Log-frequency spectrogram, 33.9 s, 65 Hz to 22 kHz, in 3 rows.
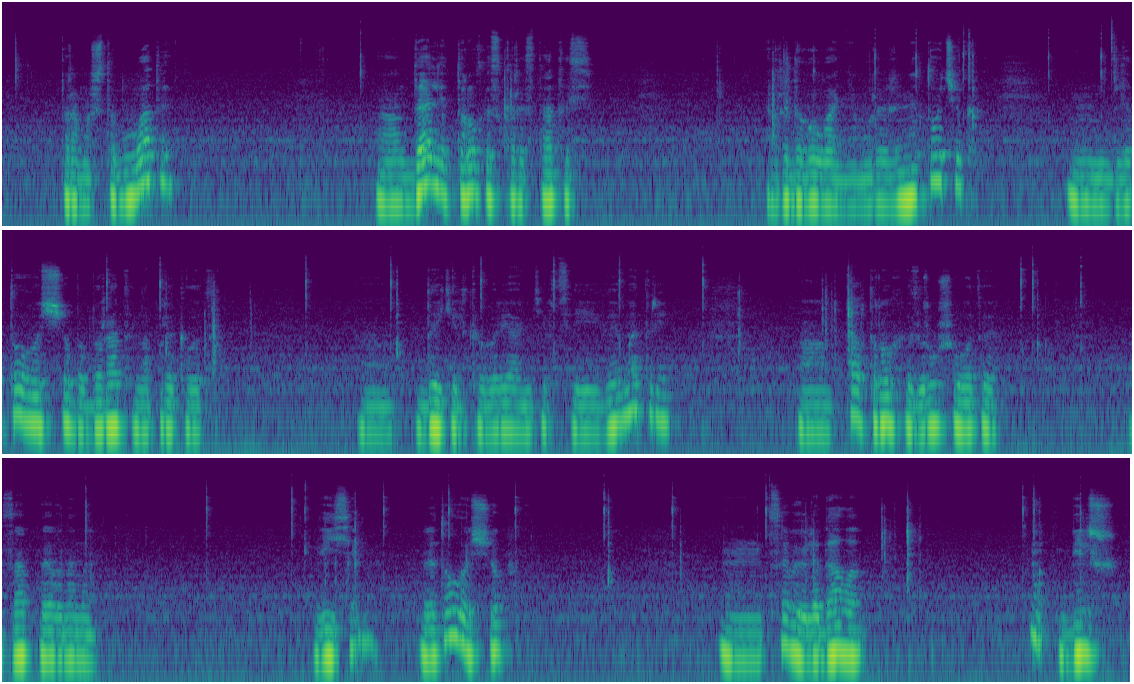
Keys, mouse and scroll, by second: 8.1 1, 9.0 middle click, 9.9 click, 10.8-12.6 middle drag, 12.6 click, 14.6 shift+click, 16.3 shift+click, 17.7 shift+click, 19.8 g, 22.4-24.9 middle drag, 24.9 click, 26.7 shift+click, 28.0 shift+click, 29.6 shift+click, 31.7 g, 33.7-33.8 middle drag.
